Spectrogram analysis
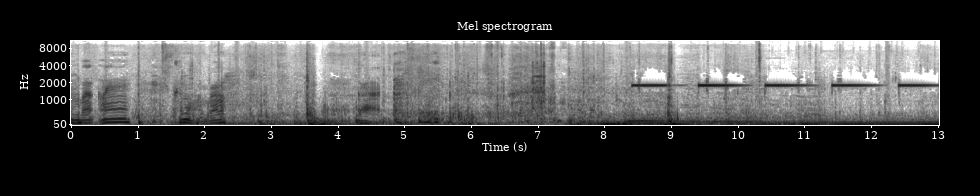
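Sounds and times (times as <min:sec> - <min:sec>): car engine starting and idling: 0:00.0 - 0:13.0
dashboard warning chime beeping: 0:08.3 - 0:13.0.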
